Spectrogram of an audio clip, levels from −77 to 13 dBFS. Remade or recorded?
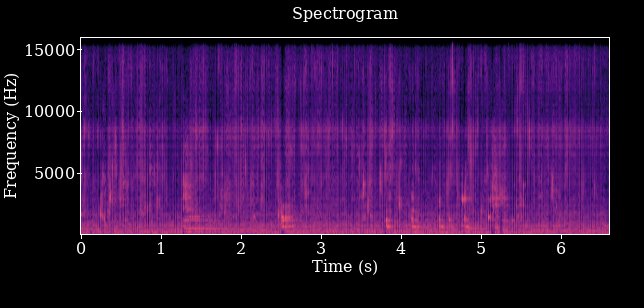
remade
